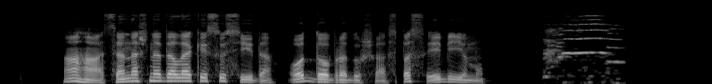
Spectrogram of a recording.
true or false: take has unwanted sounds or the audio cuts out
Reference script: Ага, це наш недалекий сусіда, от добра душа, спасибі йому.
true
